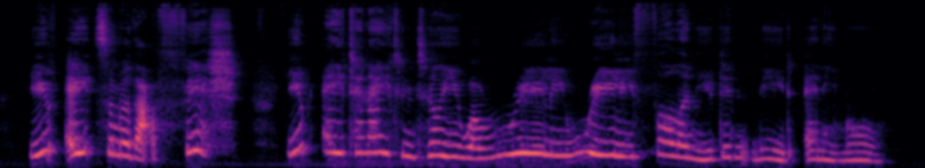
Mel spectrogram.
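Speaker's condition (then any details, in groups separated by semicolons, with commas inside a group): No condition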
